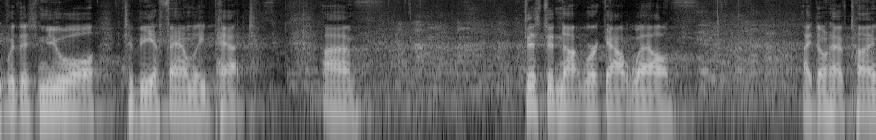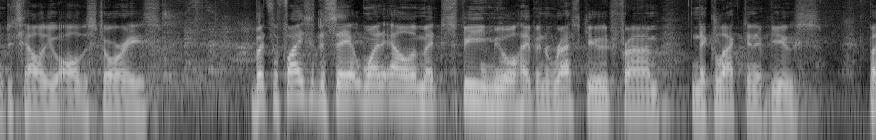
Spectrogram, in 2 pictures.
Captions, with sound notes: with this mule to be a family pet. [audience laughter] This did not work out well. I don't have time to tell you all the stories, but suffice it to say that one element speedy mule had been rescued from neglect and abuse.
